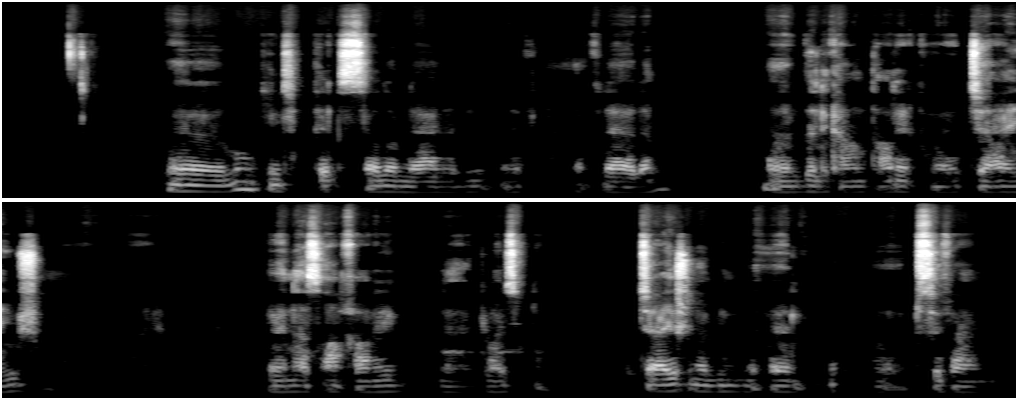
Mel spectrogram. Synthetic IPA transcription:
mʊmkənt̪ħə̥qːiqə̥sˤːæd̪əɾəlʕalæmi | filʕaləm | bd̪æləkʕant̪ˤːɑɾiqt̪aʕajəʃ | jaʕni | næsʔæxɑɾin | blajsfɾum | t̪aʕiəʃmæbinlʔʊməm | bsˤəfʕana

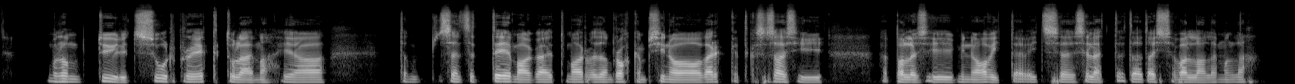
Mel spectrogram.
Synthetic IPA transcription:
mulːo̞nt̪yːlit̪suːrpro̞je̞kt̪ːulɛmɑjɑ | t̪ɑmseonset̪e̞ːmɑɡ̥ɑe̞t̪ːˑmɑɑrvɑt̪ɑnro̞hke̞mb̥sinoværkˑːe̞t̪ːkɑ̥sːesɑːsi | pɑlːesiminːuɑvit̪ːˑɑj̰ejt̪sse̞le̞t̪ːˑɑd̪̥ɑt̪ɑsjɑvɑlːɑlemulːɑ

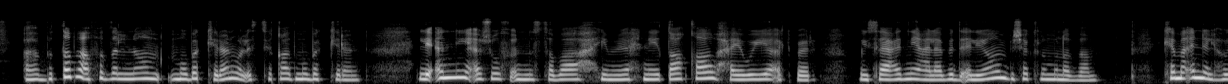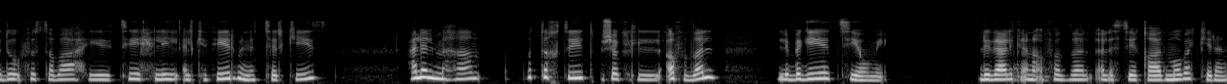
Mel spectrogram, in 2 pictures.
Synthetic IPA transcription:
ʔbɨt̪ˤːɑbʕʔɑfɑðˤːɨlnːoːmːʊbakːɪɾanwɪlʔɪst̪iːqɑːðmʊbakːɪɾan | lɪʔanːiʔaʃuːfʔɪnːɨsˤːɑbɑːħjɪmjɪħnit̪ˤɑːqɑwħajawɪjːaʔakbɑɾˤ | wɪjsaːʕɪd̪niʕalabɪd̪ʔaljoːmbɪʃaklmʊnɑðˤːɑm | kʰamaʔɪnːɪlɦʊd̪uːʔfisˤːɑbɑːħjɪt̪ʰiːħliːʔɪlkɪθiːɾmɪnɪt̪ʰːɑɾˤkʰiːz | ʕalalmaɦaːm | wɪt̪ːɑxt̪ˤiːt̪ˤbɪʃaklʔɑfðˤɑlː | ɪbaɡɪjːajoːmi | lɪðaːlɪkʔanaʔɑfɑðˤːɨlɪ̰lʔɪst̪iːqɑːðmʊbakʰːɪɾa

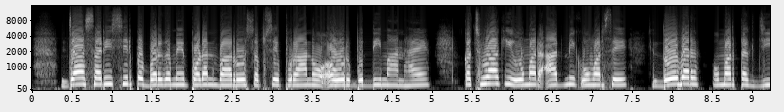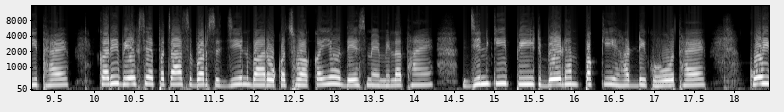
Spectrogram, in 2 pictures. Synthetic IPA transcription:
d͡ʒasəɾisiɾpbəɾɡmẽpəɽənbaɾosəbsepuɾanoʔɔʊɾbʊd̪ʱːimaːnɦəekət͡ʃʰuakiuməɾa̰ːd̪mikuməɾse | d̪obəɾuməɾt̪əkd͡ʒit̪ɦəe | kəɾibeːksepət͡ʃaːsbəɾsd͡ʒinbaːɾokət͡ʃʰuakəijõd̪eːsmẽmɪlət̪ɦə̃d͡ʒɪnkipiʈbeɽ̤ʱəmpəkːiɦəɖːikɦot̪ɦəekoi

